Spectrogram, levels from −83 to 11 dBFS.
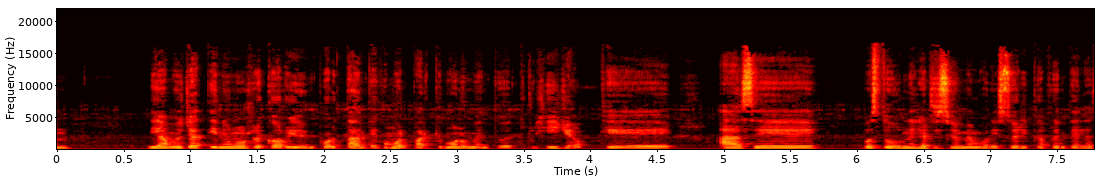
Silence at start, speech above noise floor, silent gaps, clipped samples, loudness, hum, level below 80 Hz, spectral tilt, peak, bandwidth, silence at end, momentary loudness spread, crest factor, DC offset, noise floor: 0 s; 31 dB; none; under 0.1%; -29 LUFS; none; -68 dBFS; -2.5 dB/octave; -10 dBFS; 16.5 kHz; 0 s; 14 LU; 22 dB; under 0.1%; -61 dBFS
